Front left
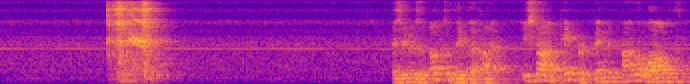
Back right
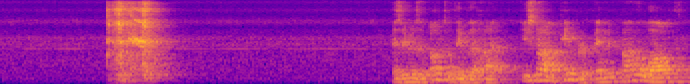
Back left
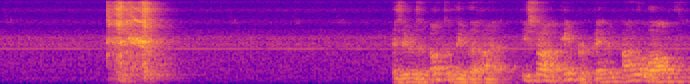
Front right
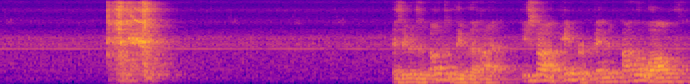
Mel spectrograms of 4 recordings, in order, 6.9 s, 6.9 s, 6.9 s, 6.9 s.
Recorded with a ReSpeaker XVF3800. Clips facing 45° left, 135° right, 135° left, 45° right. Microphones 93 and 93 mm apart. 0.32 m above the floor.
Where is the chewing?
No chewing in this recording.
